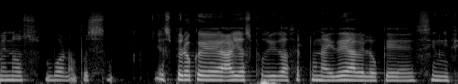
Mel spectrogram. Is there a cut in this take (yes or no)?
no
